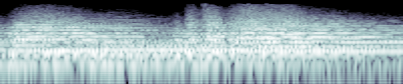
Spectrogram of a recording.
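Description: Orchestral music with the brass section holding sustained chords.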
